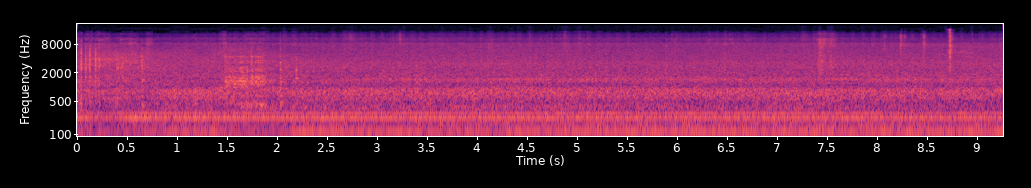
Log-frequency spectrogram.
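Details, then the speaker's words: Carrier AC condenser on a no-cooling call, fan blowing: loud steady low hum as the compressor tries to start but stalls; capacitor suspected and checked next. "fan blowing but i don't think the uh compressor is running feel like this cool this cool air blowing i don't know if you heard that you can hit a compressor trying to start"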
